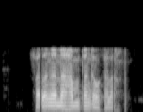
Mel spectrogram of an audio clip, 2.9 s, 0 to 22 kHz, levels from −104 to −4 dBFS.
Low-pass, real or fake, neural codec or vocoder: 3.6 kHz; real; none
